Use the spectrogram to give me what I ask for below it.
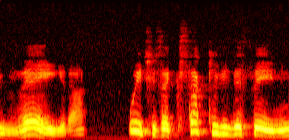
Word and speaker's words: Vajra: But the best approximation for the pronunciation of Vajra, Vaira, in Prakrit, Gandhari, is actually Veira, which is exactly the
